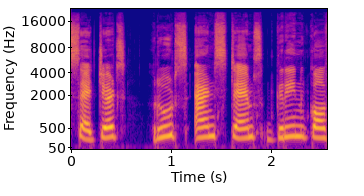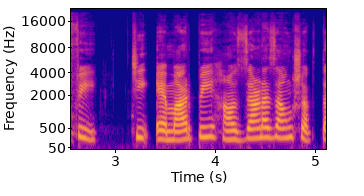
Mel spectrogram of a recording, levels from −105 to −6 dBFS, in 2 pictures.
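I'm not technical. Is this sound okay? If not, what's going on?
Yes, this sound is okay, and nothing is going wrong with it.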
